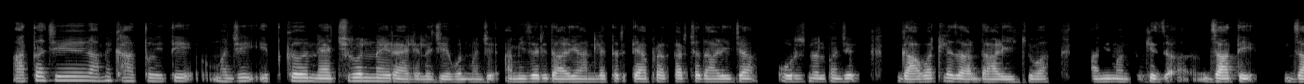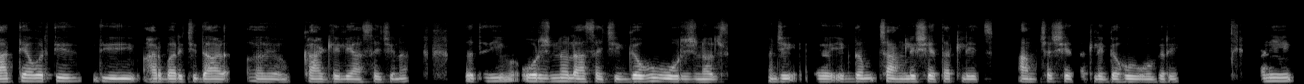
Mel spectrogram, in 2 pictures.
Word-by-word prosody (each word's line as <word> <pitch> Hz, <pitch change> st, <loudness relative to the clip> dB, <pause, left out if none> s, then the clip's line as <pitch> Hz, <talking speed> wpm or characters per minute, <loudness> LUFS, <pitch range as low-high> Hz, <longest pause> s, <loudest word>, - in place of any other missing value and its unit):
आता 145 Hz, +6 st, 0 dB
जे 190 Hz, -, -1 dB, 0.3 s
आम्ही 170 Hz, +1 st, -4 dB
खातोय 155 Hz, -2 st, -4 dB
ते 155 Hz, -, +1 dB, 0.3 s
म्हणजे 150 Hz, +1 st, -3 dB, 0.2 s
इतकं 155 Hz, +1 st, +3 dB
नॅचरल 145 Hz, +3 st, +2 dB
नाही 150 Hz, -1 st, +2 dB
राहिलेलं 125 Hz, -3 st, 0 dB
जेवण. 125 Hz, -1 st, 0 dB
म्हणजे 125 Hz, +2 st, -2 dB, 0.2 s
आम्ही 135 Hz, 0 st, +1 dB
जरी 140 Hz, +1 st, +5 dB
डाळी 130 Hz, -1 st, +3 dB
आणल्या, 130 Hz, +1 st, -1 dB
तर 145 Hz, -, -1 dB
त्या 135 Hz, -1 st, +5 dB
प्रकारच्या 140 Hz, 0 st, 0 dB
डाळी 135 Hz, 0 st, +2 dB
ज्या 140 Hz, -1 st, +4 dB, 0.4 s
ओरिजिनल, 140 Hz, +1 st, +1 dB
म्हणजे 145 Hz, 0 st, +2 dB, 0.5 s
गावातल्या 140 Hz, +4 st, +2 dB
जा 140 Hz, -2 st, +5 dB
डाळी 125 Hz, -1 st, +2 dB
किंवा 130 Hz, -1 st, 0 dB, 0.5 s
आम्ही 135 Hz, +1 st, +2 dB
म्हणतो 130 Hz, -2 st, -3 dB
की 145 Hz, -, +6 dB
ज -, -, -1 dB
अ, -, -, -3 dB, 0.3 s
जाते 140 Hz, 0 st, +6 dB, 0.4 s
जात्यावरती 145 Hz, +2 st, +3 dB, 0.3 s
ती 275 Hz, -2 st, +4 dB
हरभराची 135 Hz, 0 st, 0 dB
डाळ 130 Hz, -1 st, +3 dB, 0.2 s
अ, 135 Hz, -6 st, -6 dB, 0.4 s
काढलेली 130 Hz, -1 st, 0 dB
असायची 120 Hz, 0 st, -4 dB
ना, 130 Hz, +2 st, -3 dB, 0.6 s
तर -, -, +3 dB
ती 75 Hz, +1 st, -3 dB, 0.2 s
ओरिजिनल 145 Hz, 0 st, +3 dB
असायची, 130 Hz, -1 st, -1 dB
गहू 145 Hz, +1 st, +6 dB, 0.2 s
ओरिजिनल 125 Hz, -1 st, 0 dB, 0.6 s
म्हणजे 140 Hz, +1 st, +1 dB, 0.3 s
अ, -, -, +3 dB
एकदम 140 Hz, +2 st, 0 dB
चांगले 135 Hz, -2 st, +2 dB
शेतातलेच. 130 Hz, -1 st, -2 dB, 0.3 s
आमच्या 130 Hz, 0 st, -2 dB
शेतातले 125 Hz, -1 st, -3 dB
गहू 130 Hz, +1 st, +2 dB, 0.2 s
वगैरे 125 Hz, +1 st, -4 dB, 0.9 s
आणि 155 Hz, +1 st, +1 dB
135 Hz, 130 wpm, -23 LUFS, 130-145 Hz, 0.9 s, की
